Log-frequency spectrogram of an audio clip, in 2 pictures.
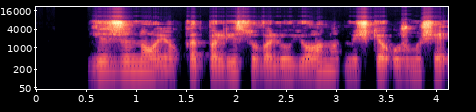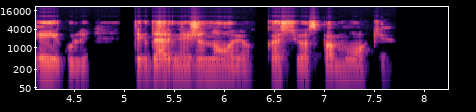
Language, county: Lithuanian, Tauragė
